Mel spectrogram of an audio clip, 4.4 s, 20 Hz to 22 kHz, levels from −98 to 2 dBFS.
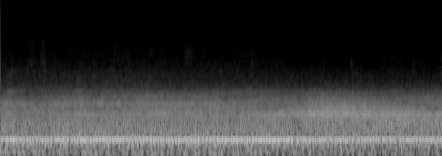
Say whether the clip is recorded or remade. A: remade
